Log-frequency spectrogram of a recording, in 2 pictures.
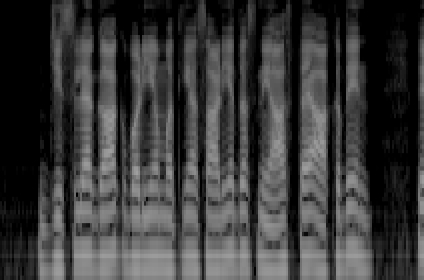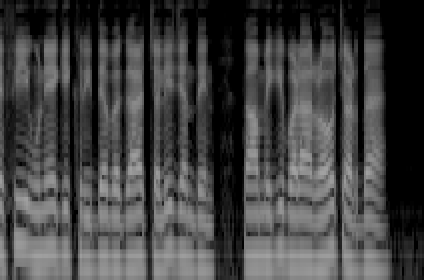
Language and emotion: Dogri, sad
